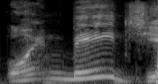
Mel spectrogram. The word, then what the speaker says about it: Boynton Beach: Am I saying that right? – Boynton Beach. Yeah, Boynton now Beach.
